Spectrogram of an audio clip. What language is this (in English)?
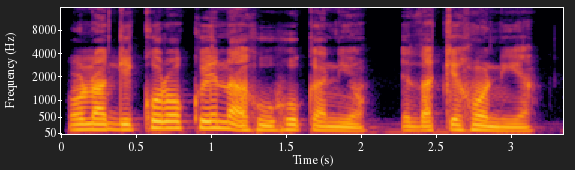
Kikuyu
